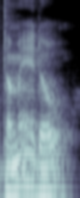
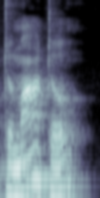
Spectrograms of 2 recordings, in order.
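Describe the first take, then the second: First: Tomato said American, "to-MAY-do"; American accent. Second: Tomato said British, "to-MAH-to"; British tomato with ah vowel and clear T; British accent. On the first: Trainer sets American take against British, American accent. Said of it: "accent is called tomato". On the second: Trainer sets British take against American, British accent. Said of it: "called tomato in British accent". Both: Shown as a demonstration.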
